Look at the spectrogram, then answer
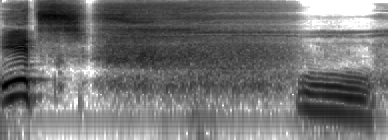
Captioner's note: exhales deeply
